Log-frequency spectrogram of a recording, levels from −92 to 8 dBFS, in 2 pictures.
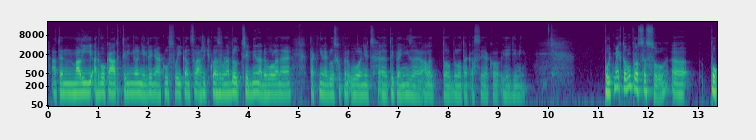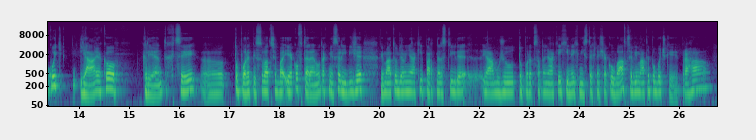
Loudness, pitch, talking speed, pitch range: -27 LUFS, 130 Hz, 165 wpm, 120-140 Hz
